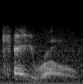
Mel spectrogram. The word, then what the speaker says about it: Cairo: accent um there's a place in Illinois called Cairo Illinois but they pronounce it cro so that's did you see okay oh okay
